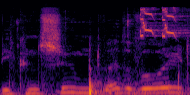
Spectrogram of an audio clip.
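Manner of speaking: high-pitched, put-on dark wizard voice. Playing a game, repeating the line in a dark wizard voice. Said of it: "Made myself sound like a dark wizard".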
